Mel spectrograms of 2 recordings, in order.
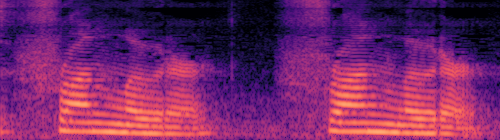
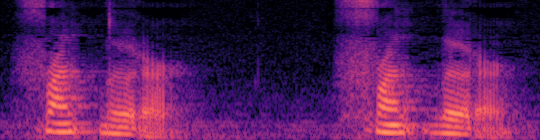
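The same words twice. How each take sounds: First: "front loader" as frun-loader, N running straight into L; no T at all. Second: "Front loader" with a brief unreleased T before the L; stop T. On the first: Teacher showing the mistake, "front loader" without any T. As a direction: drop the T in "front loader", no stop of air. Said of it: "where there's no T at all". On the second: Teacher modelling the correct form, "Front loader" with a stopped T. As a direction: cut the air at the T in "Front loader", no puff. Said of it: "The stop is needed". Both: Shown as a demonstration.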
